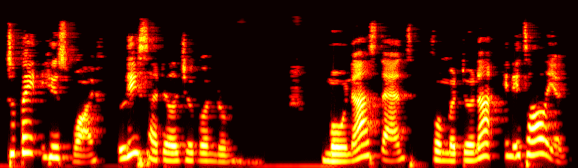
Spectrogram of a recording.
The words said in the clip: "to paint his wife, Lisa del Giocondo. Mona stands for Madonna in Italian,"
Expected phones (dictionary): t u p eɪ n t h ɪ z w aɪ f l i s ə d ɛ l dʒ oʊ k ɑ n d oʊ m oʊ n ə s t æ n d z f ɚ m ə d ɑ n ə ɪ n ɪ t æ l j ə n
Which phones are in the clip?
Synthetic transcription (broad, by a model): t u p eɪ t h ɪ s w aɪ f l i s ə d ɛ l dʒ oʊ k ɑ n d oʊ m oʊ n ə s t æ n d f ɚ m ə d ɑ n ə ɪ n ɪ t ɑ l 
